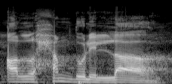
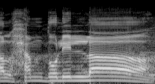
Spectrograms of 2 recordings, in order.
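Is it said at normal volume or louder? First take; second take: normal; louder. First: It is said at a normal volume. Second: It is said more loudly.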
